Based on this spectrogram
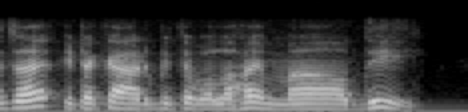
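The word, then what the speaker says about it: ماضي: এটাকে আরবিতে বলা হয় মাদি মিম আলিফ জবর মা দয়া জের দি মাদি এখানে এই যে বানানটা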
